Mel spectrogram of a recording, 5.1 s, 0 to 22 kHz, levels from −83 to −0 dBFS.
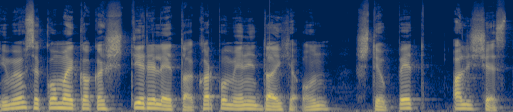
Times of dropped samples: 2.69

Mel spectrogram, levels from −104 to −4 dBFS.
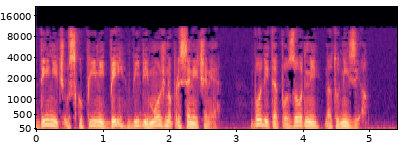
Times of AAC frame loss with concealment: none

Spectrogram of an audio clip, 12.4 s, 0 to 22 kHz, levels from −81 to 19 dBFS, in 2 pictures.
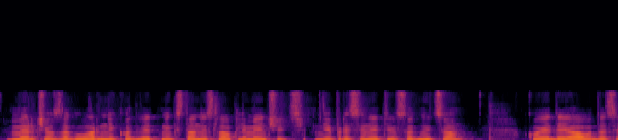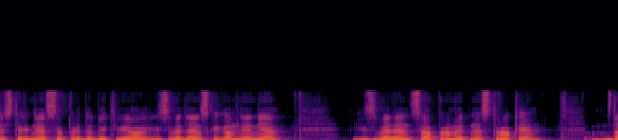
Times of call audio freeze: none

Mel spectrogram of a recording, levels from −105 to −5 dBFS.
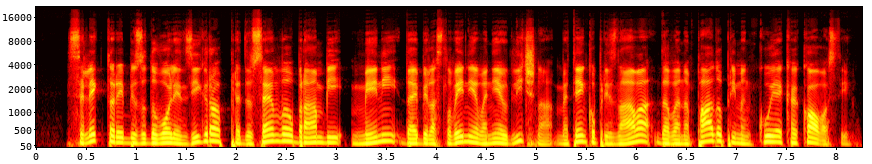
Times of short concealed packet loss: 6.77-6.81

